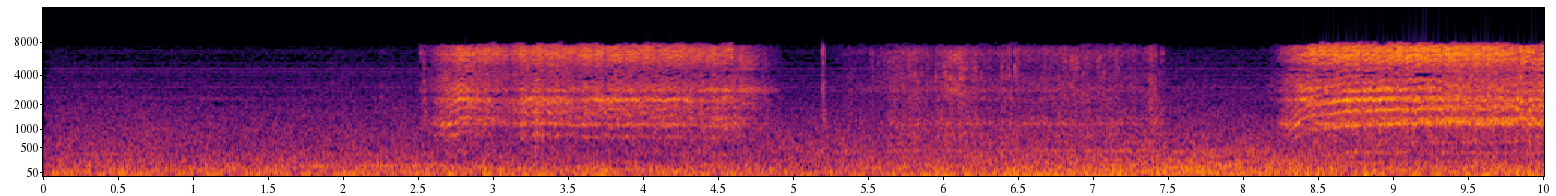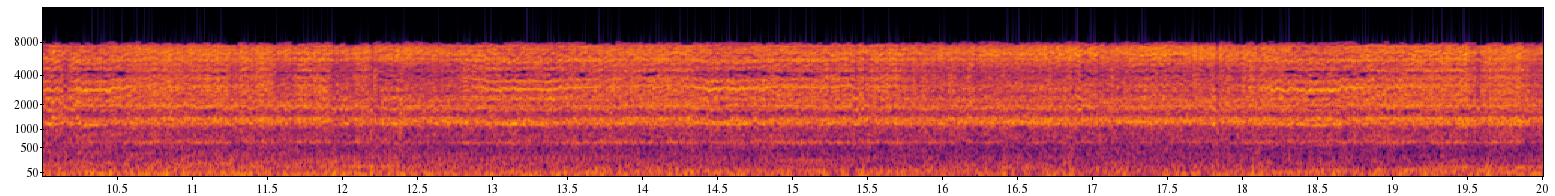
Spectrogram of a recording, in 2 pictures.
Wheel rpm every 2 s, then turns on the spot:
0, 70, 40, 20, 130, 160, 160, 160, 170, 170.
4-8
